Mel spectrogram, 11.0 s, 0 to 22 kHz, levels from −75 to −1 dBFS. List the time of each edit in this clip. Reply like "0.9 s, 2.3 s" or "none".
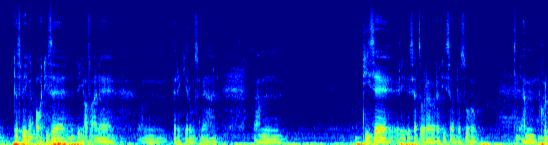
1.7 s, 3.5 s, 8.0 s, 8.3 s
